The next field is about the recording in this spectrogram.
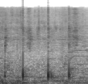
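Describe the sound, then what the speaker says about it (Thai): Garlic stir-fries in pork lard at the start of Hainanese-style dark soy sauce fried rice, a close, constant sizzle punctuated by three or four quick spatula knocks against the pan. "ข้าวผัดให้อร่อยต้องใช้สูตรน้ำมันหมูนะครับเดี๋ยวเราผัดกระเทียมก่อน"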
